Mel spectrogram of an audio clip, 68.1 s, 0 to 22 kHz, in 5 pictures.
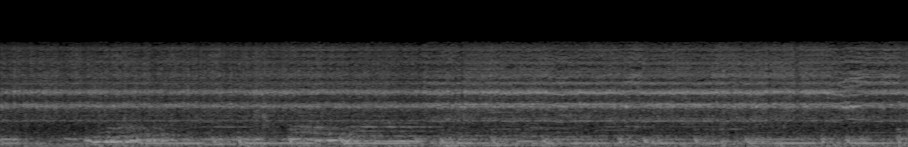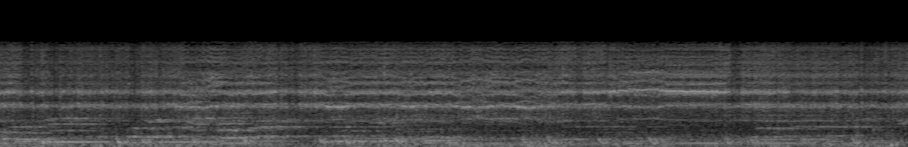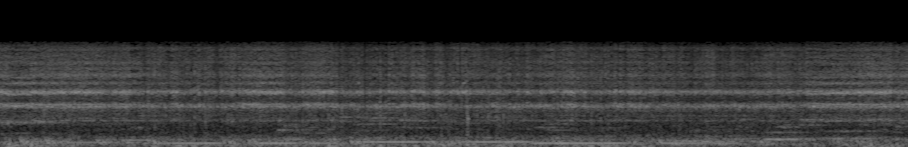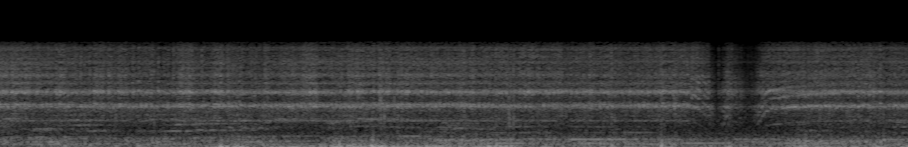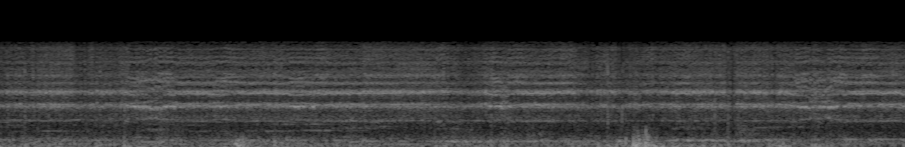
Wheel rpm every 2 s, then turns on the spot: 160, 160, 160, 160, 160, 160, 160, 160, 160, 160, 160, 160, 160, 160, 160, 160, 160, 160, 160, 160, 160, 160, 160, 160, 160, 120, 130, 160, 160, 160, 160, 160, 160, 160.
none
